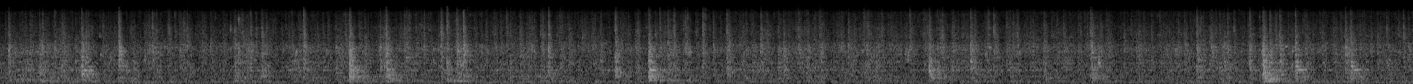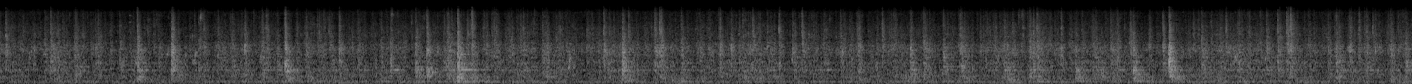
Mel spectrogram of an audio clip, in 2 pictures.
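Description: Rain on a tin roof: a steady hiss of rainfall with frequent irregular sharp taps of drops striking the metal.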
